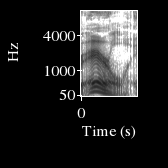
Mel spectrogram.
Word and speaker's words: Airl: But once again, Errol, that's how you pronounce her, Errol, A-I-R-L.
